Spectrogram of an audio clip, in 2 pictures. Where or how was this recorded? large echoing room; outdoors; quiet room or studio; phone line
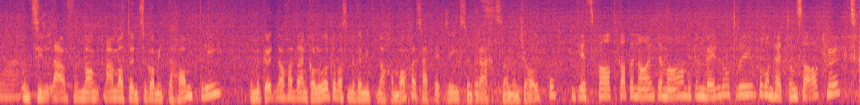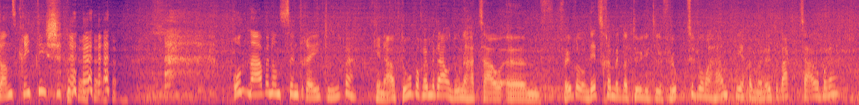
outdoors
